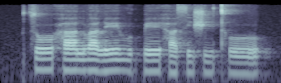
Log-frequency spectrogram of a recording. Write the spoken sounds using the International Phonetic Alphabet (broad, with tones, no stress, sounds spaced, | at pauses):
t͡s oː˦ h aː˦ n β a˦˨ l eː˦ β u˨ k͡p eː˦ h a˨ s i˨ ʃ iː˨ tʰ oː˨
